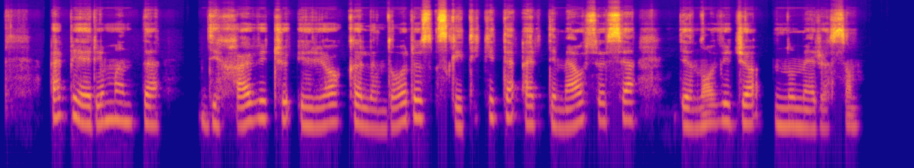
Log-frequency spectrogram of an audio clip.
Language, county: Lithuanian, Vilnius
